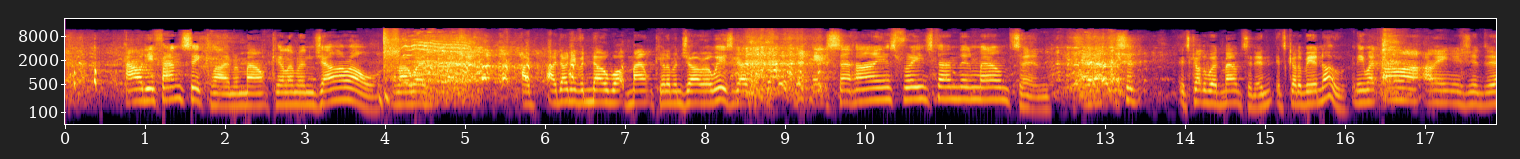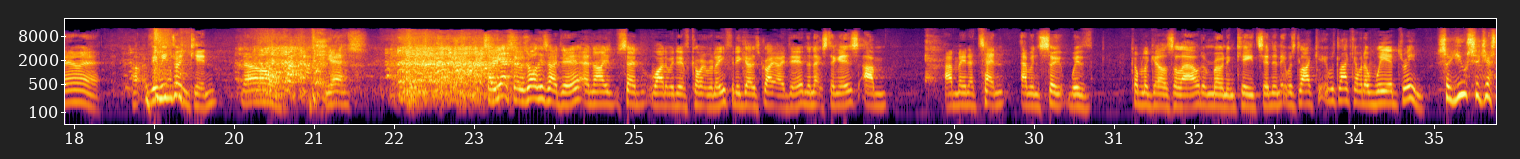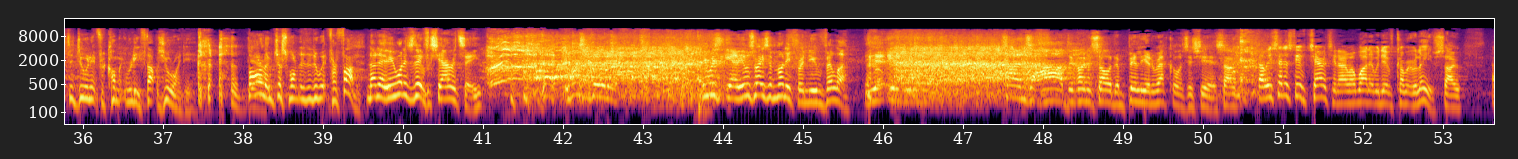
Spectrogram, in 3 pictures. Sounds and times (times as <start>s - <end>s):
Speech: 0.8s - 4.6s, 5.7s - 8.6s, 9.4s - 21.7s, 23.1s - 28.2s, 28.9s - 41.0s, 43.7s - 46.7s, 47.4s - 53.6s.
